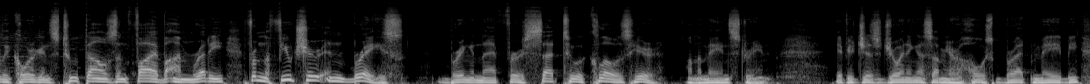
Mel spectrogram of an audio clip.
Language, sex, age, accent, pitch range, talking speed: English, male, 50-69, American, 95-145 Hz, 165 wpm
